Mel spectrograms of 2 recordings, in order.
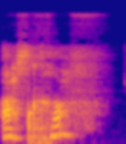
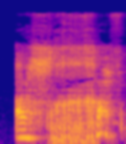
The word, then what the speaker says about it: Achraf: Hakimi wesh les garshraf ça se prononce comment les gars Ashraf Ashraf Hakim Achraf Ashraf HD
